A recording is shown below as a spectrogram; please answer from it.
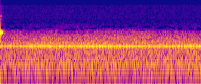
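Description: Steady hiss of the Apollo air-to-ground radio channel between transmissions, with a faint steady tone underneath.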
